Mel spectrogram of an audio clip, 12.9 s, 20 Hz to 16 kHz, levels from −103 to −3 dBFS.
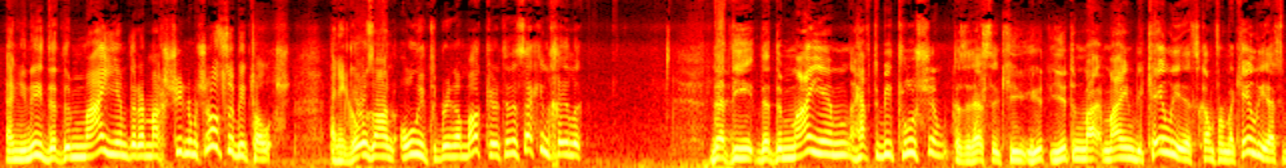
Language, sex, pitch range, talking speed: English, male, 150-205 Hz, 245 wpm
